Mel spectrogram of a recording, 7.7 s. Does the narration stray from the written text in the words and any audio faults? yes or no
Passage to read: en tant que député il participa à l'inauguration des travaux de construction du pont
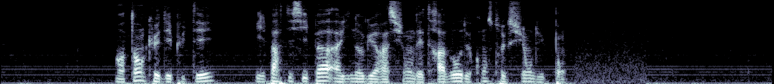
no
